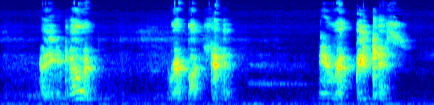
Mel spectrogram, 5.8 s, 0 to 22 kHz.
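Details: A 3-year-old female Congo African grey parrot talks in three short speech-like phrases, each about a second long, with a brief soft whistled tone between them.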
